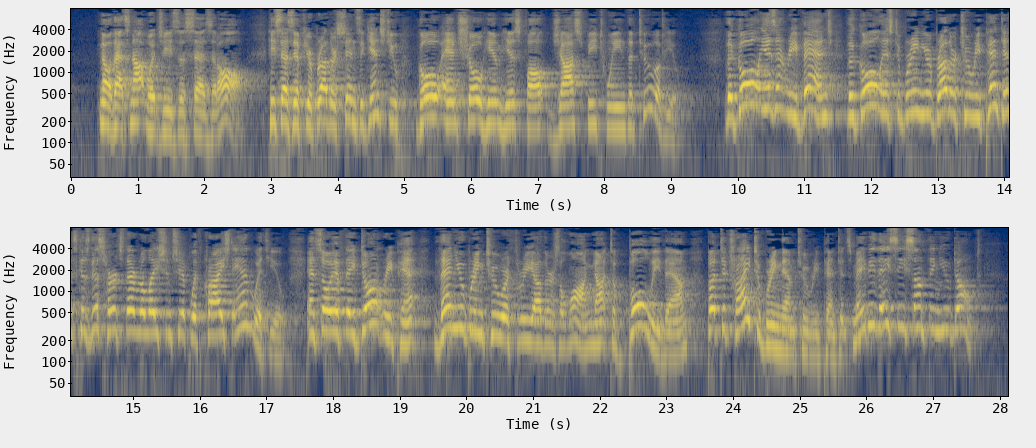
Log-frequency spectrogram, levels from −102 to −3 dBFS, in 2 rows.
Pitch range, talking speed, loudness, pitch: 180-285 Hz, 175 wpm, -18 LUFS, 235 Hz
